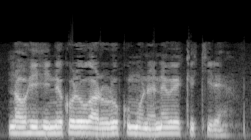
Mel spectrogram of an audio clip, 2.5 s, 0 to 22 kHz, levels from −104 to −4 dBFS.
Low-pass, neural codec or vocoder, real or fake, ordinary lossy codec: 7.2 kHz; none; real; AAC, 32 kbps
